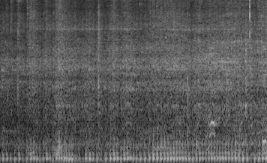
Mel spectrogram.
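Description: A motorcycle engine runs close by with a steady, rapid, pulsing idle and a little mechanical clatter, while voices talk faintly nearby.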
